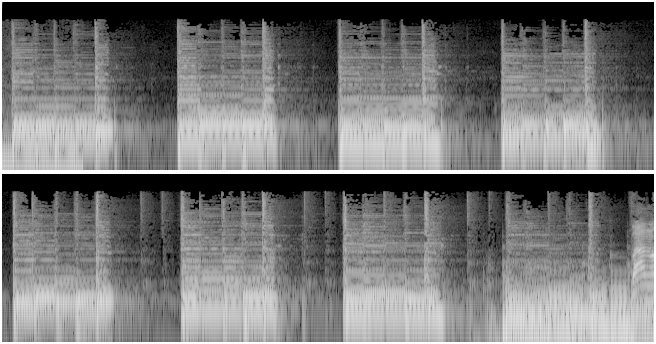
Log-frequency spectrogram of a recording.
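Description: A slow Celtic folk ballad with a sung melody over warm, full instrumentation, moving in regular swelling phrases separated by brief pauses, loud and close throughout.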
